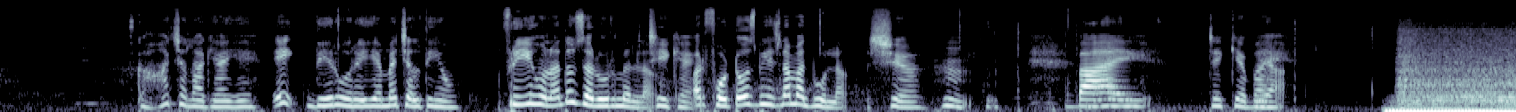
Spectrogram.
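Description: A young woman talks with animation nearby.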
